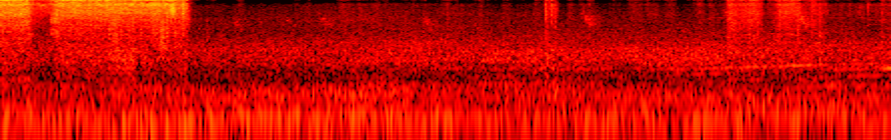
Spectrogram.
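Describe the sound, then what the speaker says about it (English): Brake cleaner sprays onto a Honda Civic engine in a loud, steady aerosol hiss, close up, cutting off after about two seconds and followed by quieter hissing and faint rubbing. "I'm just going to go ahead and spray it down again."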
